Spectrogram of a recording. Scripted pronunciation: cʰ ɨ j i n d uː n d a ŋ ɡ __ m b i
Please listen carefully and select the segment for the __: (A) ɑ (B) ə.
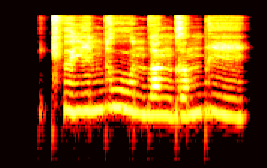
B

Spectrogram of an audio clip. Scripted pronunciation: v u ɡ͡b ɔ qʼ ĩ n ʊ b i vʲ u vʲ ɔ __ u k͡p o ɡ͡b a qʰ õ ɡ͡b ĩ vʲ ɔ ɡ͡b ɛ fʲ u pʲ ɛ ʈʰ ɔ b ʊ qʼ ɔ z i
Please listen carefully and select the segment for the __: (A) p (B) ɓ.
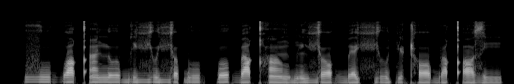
B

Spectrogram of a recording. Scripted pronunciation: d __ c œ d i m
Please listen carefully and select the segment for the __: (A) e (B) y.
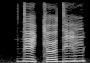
A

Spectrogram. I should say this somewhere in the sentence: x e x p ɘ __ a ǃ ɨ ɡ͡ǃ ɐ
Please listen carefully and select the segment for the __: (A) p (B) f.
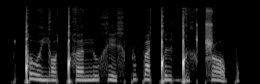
A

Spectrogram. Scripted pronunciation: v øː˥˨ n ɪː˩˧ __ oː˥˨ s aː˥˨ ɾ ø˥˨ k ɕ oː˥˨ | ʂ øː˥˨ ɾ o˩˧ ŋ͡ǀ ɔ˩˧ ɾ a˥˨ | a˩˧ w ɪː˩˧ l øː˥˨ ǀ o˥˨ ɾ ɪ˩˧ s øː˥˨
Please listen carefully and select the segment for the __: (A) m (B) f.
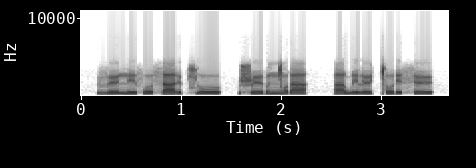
B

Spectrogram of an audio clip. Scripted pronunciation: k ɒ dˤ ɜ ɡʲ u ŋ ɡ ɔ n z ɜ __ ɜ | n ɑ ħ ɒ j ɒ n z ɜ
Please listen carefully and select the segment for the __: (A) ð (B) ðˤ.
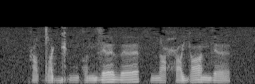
A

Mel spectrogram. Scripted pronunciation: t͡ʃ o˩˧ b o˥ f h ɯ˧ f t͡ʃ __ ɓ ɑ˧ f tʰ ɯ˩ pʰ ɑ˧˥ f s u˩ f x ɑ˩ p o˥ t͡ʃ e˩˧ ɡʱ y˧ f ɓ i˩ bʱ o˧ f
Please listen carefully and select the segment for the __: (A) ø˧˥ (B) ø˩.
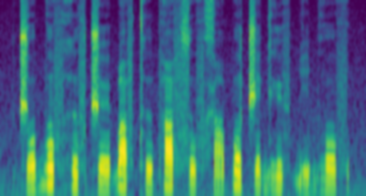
B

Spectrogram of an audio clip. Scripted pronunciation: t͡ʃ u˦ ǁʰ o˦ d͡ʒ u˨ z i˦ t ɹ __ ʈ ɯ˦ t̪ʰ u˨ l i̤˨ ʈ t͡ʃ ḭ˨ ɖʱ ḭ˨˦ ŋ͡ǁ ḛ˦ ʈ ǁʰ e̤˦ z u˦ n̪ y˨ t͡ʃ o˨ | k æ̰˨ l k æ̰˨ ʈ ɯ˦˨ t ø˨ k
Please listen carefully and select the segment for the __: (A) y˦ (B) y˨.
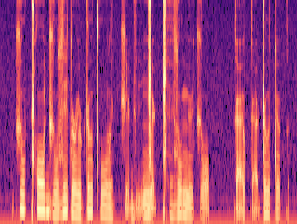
B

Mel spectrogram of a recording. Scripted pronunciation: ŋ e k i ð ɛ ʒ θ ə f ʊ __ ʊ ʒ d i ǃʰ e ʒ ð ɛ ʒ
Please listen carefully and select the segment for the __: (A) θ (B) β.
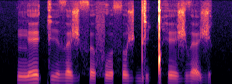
A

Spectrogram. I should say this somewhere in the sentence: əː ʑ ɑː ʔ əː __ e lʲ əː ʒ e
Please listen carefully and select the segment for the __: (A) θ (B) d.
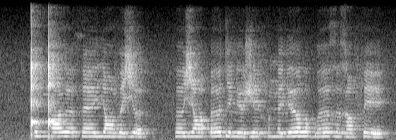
B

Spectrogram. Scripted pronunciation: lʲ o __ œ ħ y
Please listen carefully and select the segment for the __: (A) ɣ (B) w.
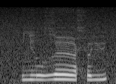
A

